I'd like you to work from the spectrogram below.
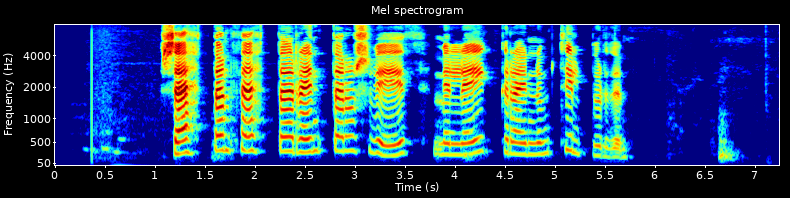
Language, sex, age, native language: Icelandic, male, 11, Icelandic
